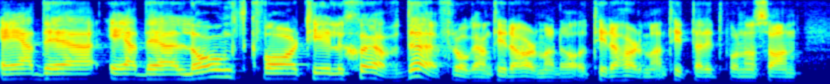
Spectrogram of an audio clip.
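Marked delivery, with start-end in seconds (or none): 0.0-3.3 put-on Stockholm Swedish accent. Retell a Stockholmer's question to a fellow passenger on the train, in an attempted Stockholm accent. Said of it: "Nu kan jag försöka härma stockholmska".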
